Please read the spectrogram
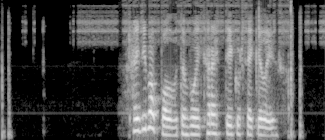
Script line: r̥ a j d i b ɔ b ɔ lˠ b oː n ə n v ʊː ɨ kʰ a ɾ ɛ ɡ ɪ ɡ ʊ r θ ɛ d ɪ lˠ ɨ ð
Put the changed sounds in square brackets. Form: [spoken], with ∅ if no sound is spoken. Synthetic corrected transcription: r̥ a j d i b ɔ b ɔ lˠ [v] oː [d] ə n v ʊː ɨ kʰ a ɾ ɛ [d] ɪ ɡ ʊ r θ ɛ [ɡ] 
